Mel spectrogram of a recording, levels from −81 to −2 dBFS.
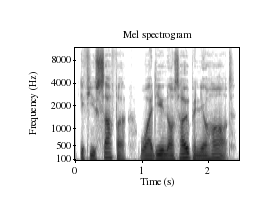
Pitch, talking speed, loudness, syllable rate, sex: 110 Hz, 245 wpm, -17 LUFS, 5.8 syllables/s, male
